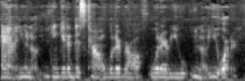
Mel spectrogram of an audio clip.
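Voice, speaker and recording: The speaker has an American accent, and background noise is noticeable. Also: woman. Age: young. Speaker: beauty vlogger. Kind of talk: product unboxing review. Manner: casual, filler-heavy.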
